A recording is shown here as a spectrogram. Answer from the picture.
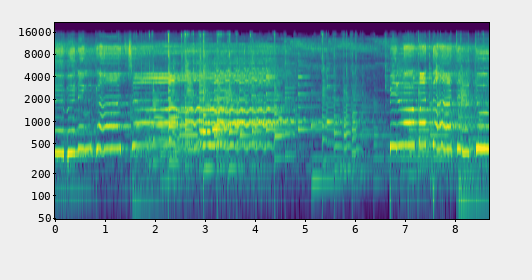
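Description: A woman singing with a wavering vibrato over a live band playing keyboard, hand drums and plucked strings.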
